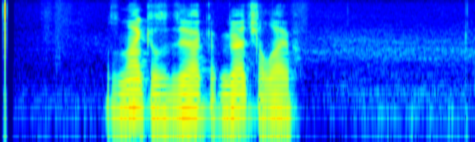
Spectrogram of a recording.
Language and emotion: Russian, neutral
